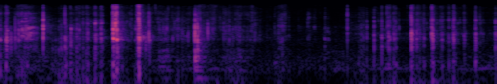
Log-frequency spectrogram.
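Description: A metal utility blade held in one hand shaves the edge of a solid cream bar of dry soap. The result is a run of crisp, bright scraping and crumbly crackles, with a few sharper, louder cuts standing out among the quieter flaking sounds and almost no low end.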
